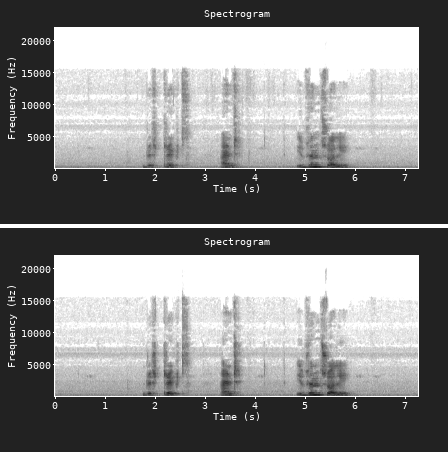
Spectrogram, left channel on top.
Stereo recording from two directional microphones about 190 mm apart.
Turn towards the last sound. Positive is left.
turn(degrees=-15)  # may be behind; listen again after turning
